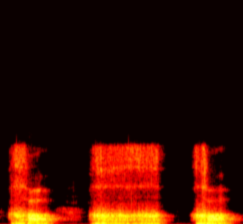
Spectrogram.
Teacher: But the sound comes from the throat, not from the nose.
